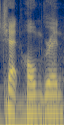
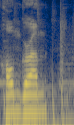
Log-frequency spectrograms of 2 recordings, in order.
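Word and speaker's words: Chet Holmgren: spectacular and godamn it Reggie Miller can you pronounce players names right it's Chad homr not hrum hrum really you've been announcing games for 20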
